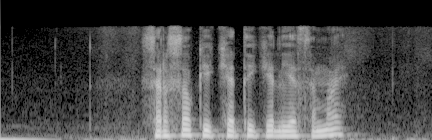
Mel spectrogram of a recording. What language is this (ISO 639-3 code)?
mai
